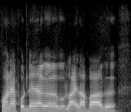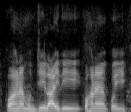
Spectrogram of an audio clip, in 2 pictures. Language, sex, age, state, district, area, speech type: Dogri, male, 30-45, Jammu and Kashmir, Samba, rural, spontaneous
